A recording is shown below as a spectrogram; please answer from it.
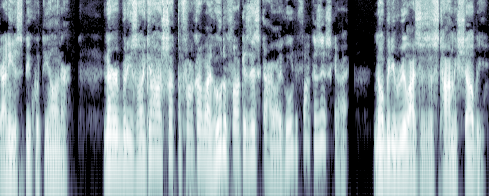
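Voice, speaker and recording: A man's voice: mid-range voice, a bit bright, no room sound, clean studio sound. A man giving a casual spoken film review, loose and profane, full of fillers and slang. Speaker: movie reviewer.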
